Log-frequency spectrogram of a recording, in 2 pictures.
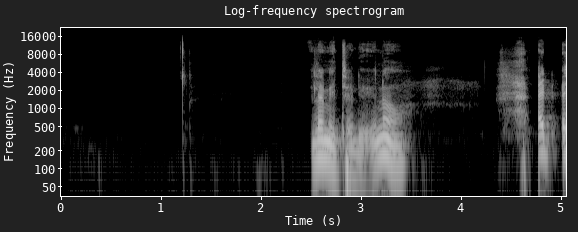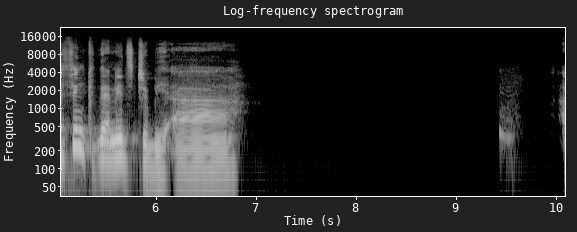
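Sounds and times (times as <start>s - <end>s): man talking: 2.5s - 3.6s, 4.4s - 6.9s.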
